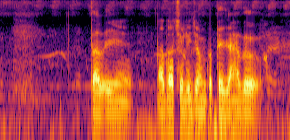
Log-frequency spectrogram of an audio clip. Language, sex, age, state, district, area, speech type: Santali, male, 18-30, West Bengal, Uttar Dinajpur, rural, spontaneous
